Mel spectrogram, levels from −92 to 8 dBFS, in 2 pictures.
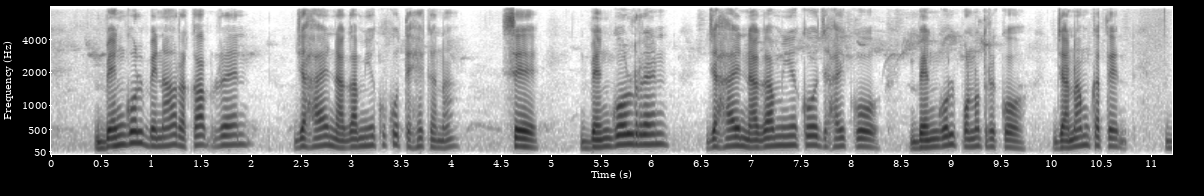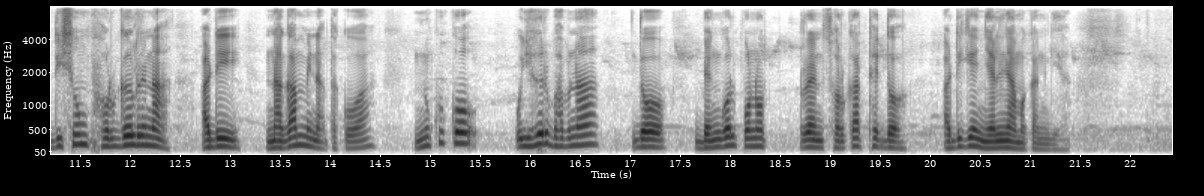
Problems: none marked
